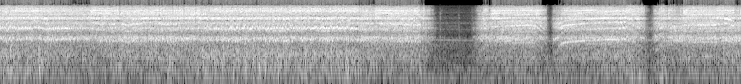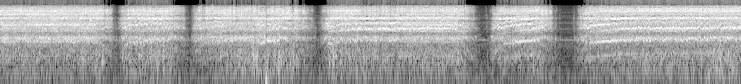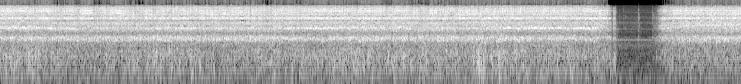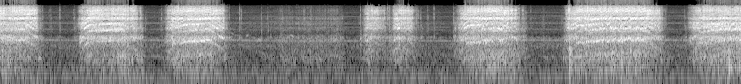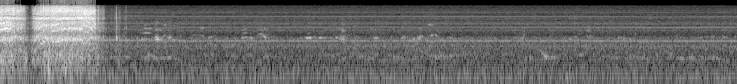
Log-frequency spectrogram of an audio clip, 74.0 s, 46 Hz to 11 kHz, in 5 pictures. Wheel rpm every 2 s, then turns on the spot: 230, 220, 210, 210, 100, 140, 140, 210, 150, 140, 130, 200, 100, 130, 220, 230, 230, 230, 230, 220, 200, 80, 130, 100, 70, 10, 30, 80, 140, 120, 100, 0, 0, 0, 0, 0, 0.
46-50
